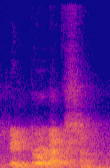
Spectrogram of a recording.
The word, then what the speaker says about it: introduction: What is the second syllable from the end? 1, 2. Here E, tro. Here D. D is the stressed syllable. Introduction.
